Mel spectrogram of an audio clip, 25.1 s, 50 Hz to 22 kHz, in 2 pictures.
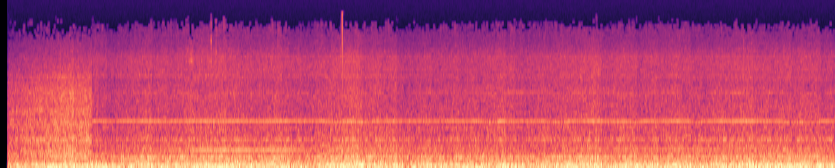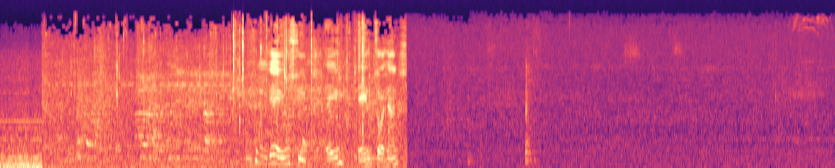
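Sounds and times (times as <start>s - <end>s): jet engine rumble and rushing air: 0.1s - 18.7s
faint steady whine: 0.2s - 25.0s.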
